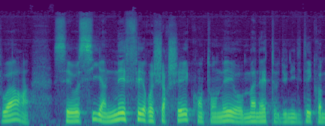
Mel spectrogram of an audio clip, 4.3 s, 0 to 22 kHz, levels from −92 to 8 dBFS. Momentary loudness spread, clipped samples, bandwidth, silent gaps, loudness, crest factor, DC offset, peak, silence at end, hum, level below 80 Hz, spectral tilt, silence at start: 9 LU; under 0.1%; 15.5 kHz; none; -21 LUFS; 14 dB; under 0.1%; -6 dBFS; 0 s; none; -52 dBFS; -6 dB/octave; 0 s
